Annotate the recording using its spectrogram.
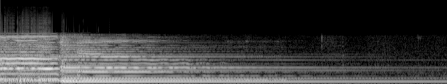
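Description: Steel-string acoustic guitar: a final strummed chord, struck about half a second in, rings out and slowly fades away, closing the song. It follows a last sung note at the very start.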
